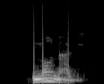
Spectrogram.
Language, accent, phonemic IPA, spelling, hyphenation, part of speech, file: English, Southern England, /ˈmɒnæd/, monad, mon‧ad, noun, LL-Q1860 (eng)-monad.wav
- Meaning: 1. One thing, one being, one item 2. A group of entities or items treated as one entity 3. An ultimate atom, or simple, unextended point; something ultimate and indivisible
